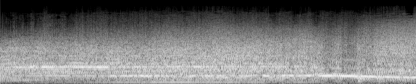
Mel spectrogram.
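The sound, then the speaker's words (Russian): Loud, steady engine roar of a race car speeding along a track, a sustained droning tone that holds level and then dips slightly in pitch toward the end. “Машина несется по трассе.”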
